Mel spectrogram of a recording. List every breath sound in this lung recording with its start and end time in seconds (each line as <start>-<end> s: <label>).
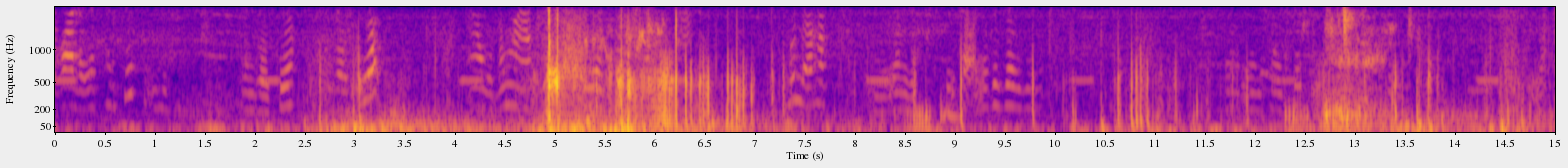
1.10-2.23 s: exhalation
2.53-4.33 s: inhalation
2.53-4.33 s: crackles
8.48-9.09 s: wheeze
12.29-13.33 s: inhalation
12.29-13.33 s: crackles
13.32-14.29 s: exhalation
13.37-14.29 s: crackles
